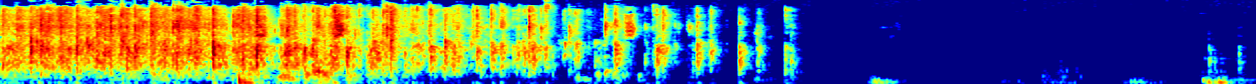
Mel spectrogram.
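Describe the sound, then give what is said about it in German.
Congregation clapping hands in welcome during a church service: dense, loud applause for about five seconds that thins into scattered claps and dies away, leaving near-quiet with a few faint sounds. “And so with a big hand clap offering, let's welcome Pastor Ingolf.”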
